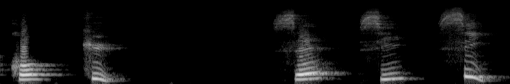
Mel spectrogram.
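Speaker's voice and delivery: ko and si called out high and loud; teacher modelling C sounds; loud model sounds. Shown as a demonstration. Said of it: "teacher modelling C sounds".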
